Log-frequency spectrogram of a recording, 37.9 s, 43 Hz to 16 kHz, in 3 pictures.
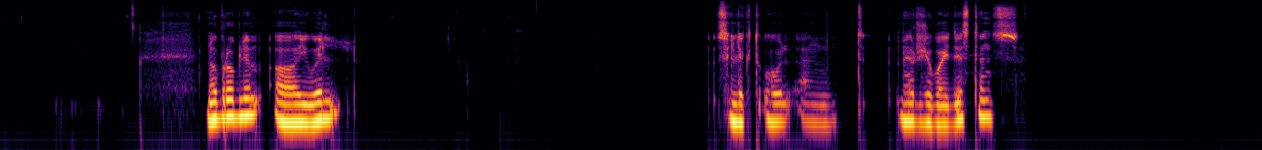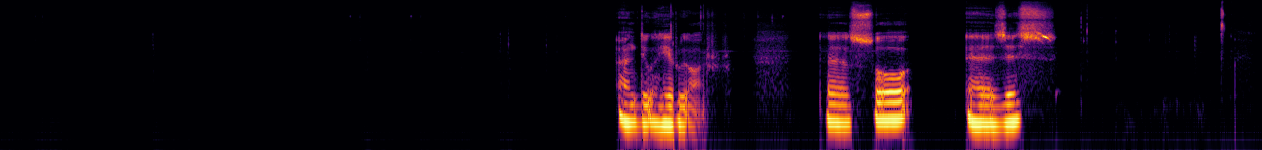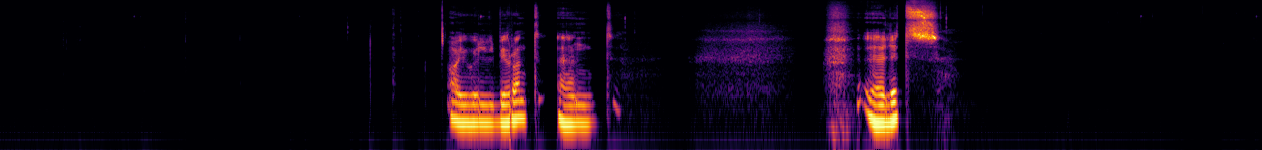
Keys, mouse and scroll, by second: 0.6 click, 0.6 middle click, 1.2-1.8 alt+middle drag, 2.0 click, 3.8 click, 4.5 click, 6.9 Tab, 7.3 a, 8.2 m, 12.8 click, 15.3 Tab, 16.0 click, 16.6 click, 17.5 h, 18.2-20.1 alt+middle drag, 20.3 click, 25.8 alt+h, 26.5 click, 28.1 shift+click, 29.1 ctrl+p, 32.0 click, 36.5 click, 37.7 click.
